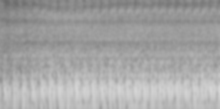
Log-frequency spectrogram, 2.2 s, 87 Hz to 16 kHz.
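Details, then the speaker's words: 2001 Suzuki SV650S V-twin, cold start on starting fluid and choke after new front spark plug: lumpy, uneven idle with missing beats, running on one cylinder; failed fuel pump. "you can definitely hear it running on one"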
